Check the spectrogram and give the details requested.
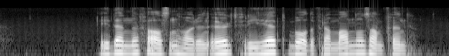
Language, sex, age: Norwegian, male, 35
